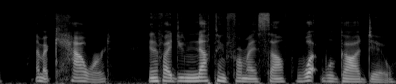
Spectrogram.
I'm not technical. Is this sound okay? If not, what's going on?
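Yes, this sound is okay; there's nothing going on with it that needs explaining.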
